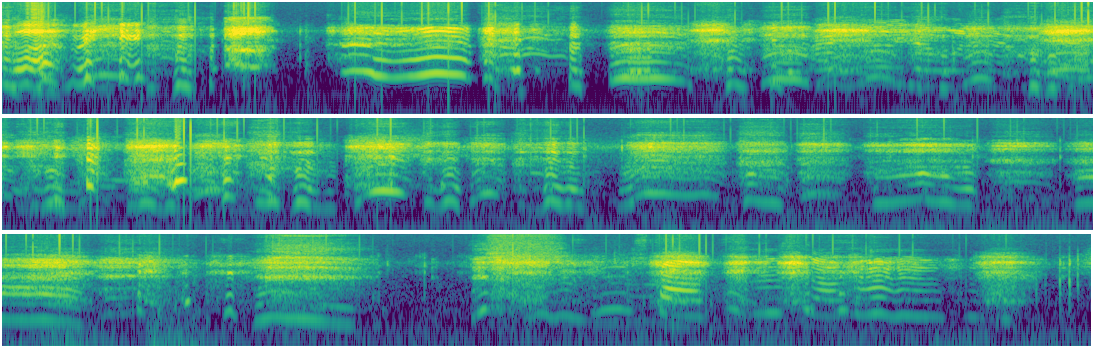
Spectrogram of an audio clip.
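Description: Frequent high-pitched gasping catches, about one per second and irregular, mixed with squealing laughter; fits hiccup-like gasps.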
